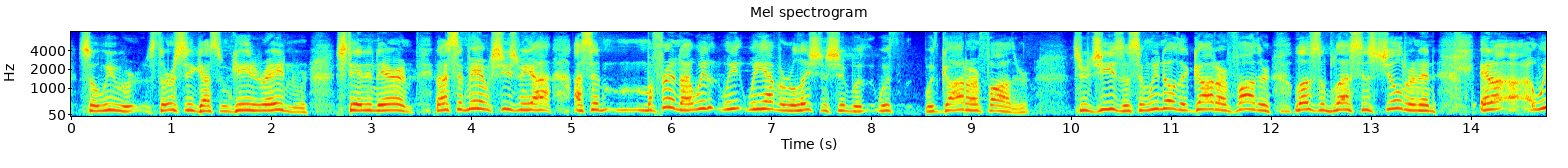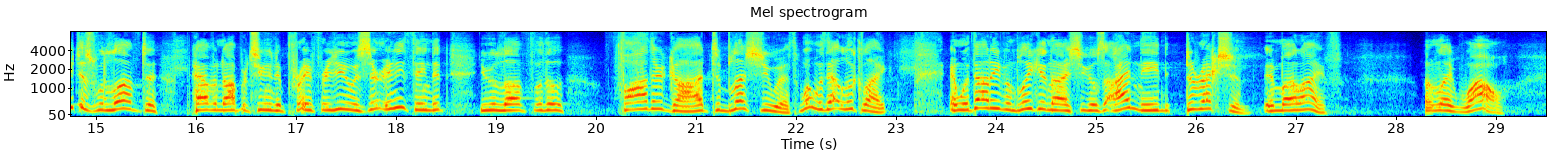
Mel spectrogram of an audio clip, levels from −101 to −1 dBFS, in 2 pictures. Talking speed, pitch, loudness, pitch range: 210 wpm, 220 Hz, -22 LUFS, 200-245 Hz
